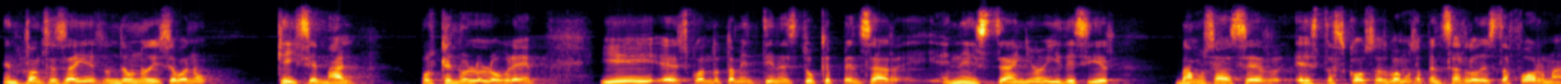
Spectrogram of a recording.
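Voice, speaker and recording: A man speaks at a fairly slow pace with very even loudness. His intonation is monotone and flat. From Monterrey, northern Mexico. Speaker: YouTuber. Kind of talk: solo video podcast monologue. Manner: halting, many fillers.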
